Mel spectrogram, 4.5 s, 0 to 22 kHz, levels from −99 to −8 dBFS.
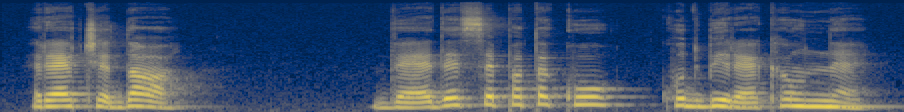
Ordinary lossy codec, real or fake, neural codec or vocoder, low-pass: none; real; none; 19.8 kHz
